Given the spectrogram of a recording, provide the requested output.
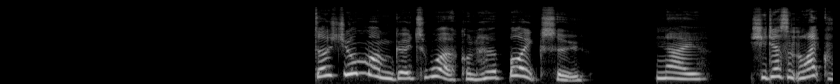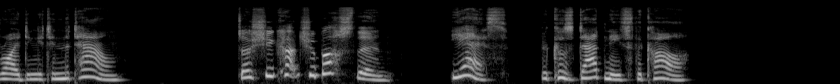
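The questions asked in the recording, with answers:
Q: How does Sue's mum go to work?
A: By bus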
